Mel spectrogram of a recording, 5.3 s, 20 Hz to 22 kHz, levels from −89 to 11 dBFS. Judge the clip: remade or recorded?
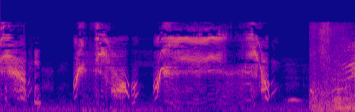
recorded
